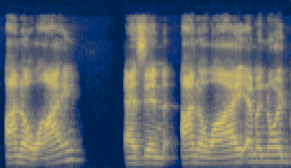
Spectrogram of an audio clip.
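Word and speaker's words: Anoa'i: Yes, so some people call them the Anoyas because that's what they do. They annoy you. But it's actually pronounced Anoi, as in Anoi am annoyed by them.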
